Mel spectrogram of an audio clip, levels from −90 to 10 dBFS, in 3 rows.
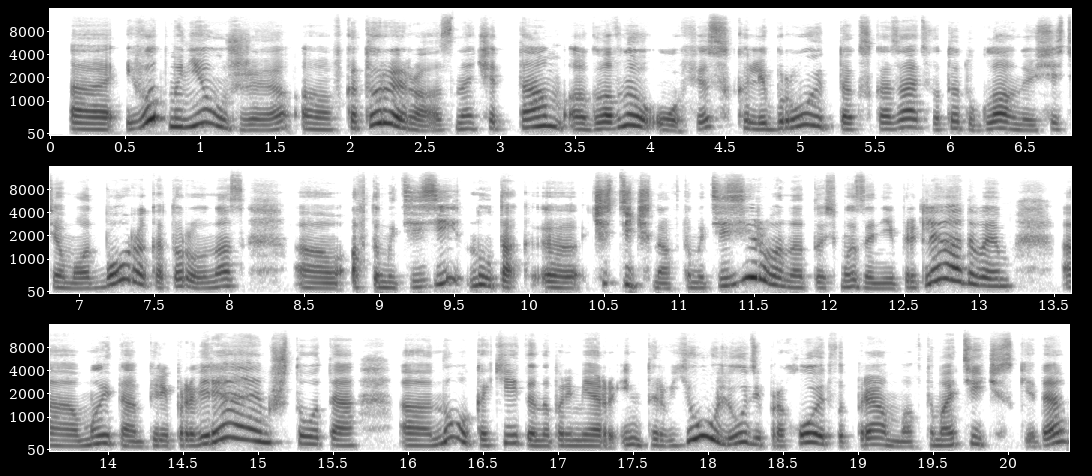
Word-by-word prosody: Э 175 -2 +3
и 185 - -5
вот 250 +1 +8
мне 255 +7 +4
уже, 165 - -3
э, 170 -3 -3
в 165 - -21
который 300 - +5
раз, 155 -1 -3
значит, 190 +1 -7
там, 255 +3 +3
э, 175 -1 0
головной 195 - +4
офис 190 - -2
калибрует, 225 - -1
так 175 -1 -1
сказать, 230 +6 -2
вот 165 +5 -8
эту 170 -7 -6
главную 180 -4 +1
систему 165 -1 -5
отбора, 270 - +2
которая 205 -9 -3
у - - -7
нас, 205 +4 -4 0.3
а, 155 -2 -4
автоматизи 185 - -3
ну, 245 -3 0
так, 180 -5 -2
э, 165 -2 -1
частично 255 - -2
автоматизирована, 215 - +3
то 165 - -11
есть 160 - -10
мы 185 +2 -3
за 160 -4 -5
ней 150 0 -6
приглядываем, 245 - +2 0.3
э, 160 -2 -4
мы 220 +8 0
там 155 -8 -4
перепроверяем 260 - +2
что-то, 200 -8 -3 0.3
э, 170 -1 -2
но 260 +7 0
какие-то, 175 +1 -3
например, 160 -1 -3
интервью 185 - +3
люди 215 -3 0
проходят 225 +8 +3
вот 225 -1 -8
прям 185 -7 -1
автоматически, 175 +8 -6
да? 280 - +2
190 Hz, 160 wpm, -23 LUFS, 165-245 Hz, 0.3 s, вот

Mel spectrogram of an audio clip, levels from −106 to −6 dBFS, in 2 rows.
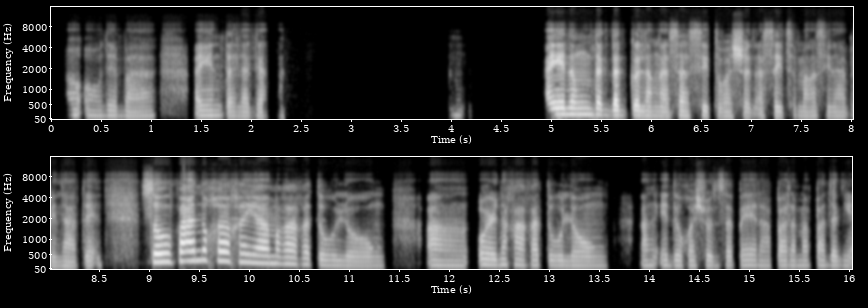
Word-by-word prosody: Oo, 175 -2 -10
di 165 - -7
ba? 145 +1 -9 0.4
Ayun 165 0 -2
talaga. 145 -2 -5 2.8
Ayun 195 +2 +9
ang 195 0 +2
dagdag 170 -4 +5
ko 160 - +5
lang 150 -1 -2
nga 140 0 -1
sa 150 -1 -1
sitwasyon 140 -1 0
aside 150 -1 -3
sa - - -16
mga 145 0 -8
sinabi 145 0 -10
natin. 145 +1 -6 0.4
So 275 0 +7
paano 310 +3 +8
ka 305 -2 +5
kaya 255 -4 +3
makakatulong 165 -9 -4 0.5
ang 165 -2 -5
or 185 -1 0
nakakatulong 160 -4 -6 0.3
ang 165 +1 -8
edukasyon 160 -2 -5
sa 155 0 -7
pera 165 -2 -9
para 160 0 -7
mapadali 155 -1 -9
160 Hz, 120 wpm, -23 LUFS, 150-180 Hz, 2.8 s, Ayun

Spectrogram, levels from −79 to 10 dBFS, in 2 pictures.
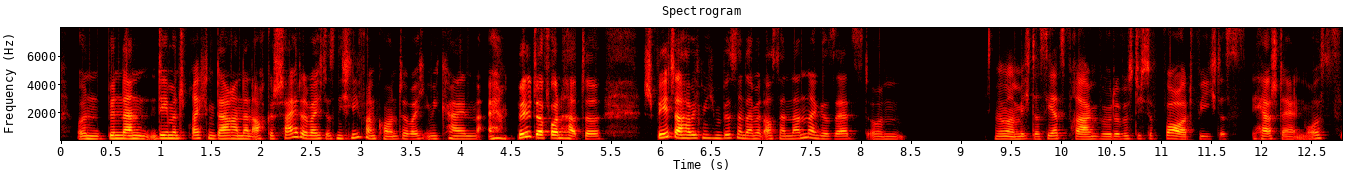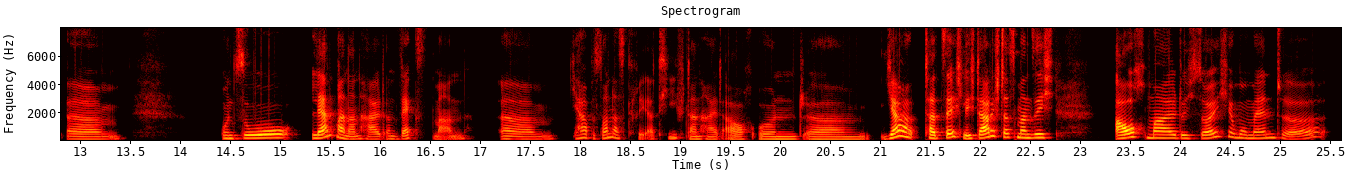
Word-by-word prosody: und 185 0 -1
bin 205 0 +4
dann 200 -1 +3
dementsprechend 210 -1 0
daran 195 0 +4
dann 195 - 0
auch 190 +1 -1
gescheitert, 225 +5 +1
weil 200 - +3
ich 205 - -5
das 205 - -8
nicht 205 -1 -4
liefern 250 -6 -3
konnte, 180 +1 -4
weil 175 - -1
ich - - -14
irgendwie 190 0 -9
kein, 185 -2 -3
äh, 225 -3 -2
Bild 270 +4 +6
davon 230 -1 +7
hatte. 180 -2 0 0.4
Später 250 -3 +5
habe 225 - +3
ich 230 - -8
mich 235 -2 -7
'n 220 - -6
bisschen 235 -1 -4
damit 200 0 -3
auseinandergesetzt 190 -2 -4
und 170 -1 -11 0.9
wenn 180 - -4
man 170 -2 0
mich 175 +1 -5
das 170 0 -6
jetzt 195 0 -3
fragen 170 0 0
würde, 175 +1 -4
wüsste 195 +1 -8
ich 195 - -4
sofort, 195 -4 0
wie 180 - -9
ich 175 - -12
das 170 - -7
herstellen 180 -1 -4
muss. 215 +1 -6
Ähm 165 - -4 1.0
und 210 -1 -4
so 240 +3 +3
lernt 225 - +5
man - - +3
dann 175 +4 -4
halt 165 +1 -4
und 185 -1 -9
wächst 190 +3 -4
man, - - -9 0.3
ähm, 165 - -6
ja, 245 +4 -4
besonders 230 +1 -5
kreativ 115 +2 -10
dann 170 +1 -6
halt 160 - -9
auch 165 0 -5
und, 170 0 -5
ähm, 160 +1 -6
ja, 320 +5 +6
tatsächlich 220 -1 +4
dadurch, 245 +10 +7
dass 280 0 +1
man 250 -1 +3
sich 260 0 +2 0.6
auch 265 +8 +8
mal 235 -1 +2
durch 215 -1 -3
solche 295 +9 -1
Momente 230 - -5
200 Hz, 180 wpm, -24 LUFS, 180-230 Hz, 1.0 s, auch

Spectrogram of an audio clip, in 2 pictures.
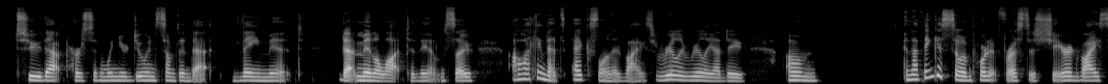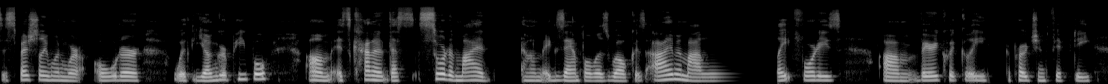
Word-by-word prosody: to 190 -3 +3
that 180 -2 +3
person 180 0 -3
when 180 0 0
you're 180 - 0
doing 185 +1 +1
something 180 -2 -2
that - - -1 0.2
they 180 +1 +1
meant 175 0 -3 0.3
that - - +6
meant 185 -2 +7
a - - +5
lot 155 -1 +2
to 160 - -5
them, 170 +1 -4
so, 170 0 +2 0.4
oh, 235 +2 +1
I - - +3
think 265 -2 0
that's 195 - 0
excellent 220 -1 -1
advice, 165 +2 -5
really, 205 +1 +2
really 185 -3 0
I 160 - -2
do, 160 -1 -1 0.4
um, 190 -3 +1 0.9
and 220 +1 +1
I - - +4
think 320 - 0
it's 395 - +2
so 205 -3 +5
important 190 +1 0
for - - 0
us 175 - 0
to - - -5
share 180 +3 0
advice, 185 0 +1
especially 210 +2 -1
when 190 -2 -1
we're 170 -2 -1
older, 185 0 +2 0.3
with - - 0
younger 180 +4 +2
people, 240 +3 +1 0.4
um, 195 -1 +3
it's 185 +2 -3
kinda 205 -3 +3
that's 180 -1 -3
sorta 245 -4 +3
my 190 -1 +1 0.3
um, 180 -1 -3
example 180 -2 0
as 170 +1 -1
well 170 -2 +3
'cause - - -7
I'm 210 +5 +4
in 225 - +2
my 170 -2 +2 0.8
late 190 +3 0
40s, 190 -1 -1 0.4
um, 170 0 +1
very 185 +1 +3
quickly 190 -1 -3 0.2
approaching 185 -2 -1
50, 175 -1 -6
185 Hz, 180 wpm, -24 LUFS, 175-195 Hz, 0.9 s, meant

